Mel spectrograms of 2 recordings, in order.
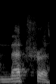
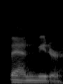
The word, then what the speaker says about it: Van Metre: on twitter at uh even though it's it's mispronounced this at metra m-e-t-r-e-even though it's actually band meter so there you go you're uh your fans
